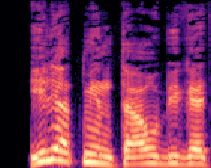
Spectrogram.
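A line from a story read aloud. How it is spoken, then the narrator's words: Said, then laughing. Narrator (Russian): сказал Сенечка и засмеялся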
